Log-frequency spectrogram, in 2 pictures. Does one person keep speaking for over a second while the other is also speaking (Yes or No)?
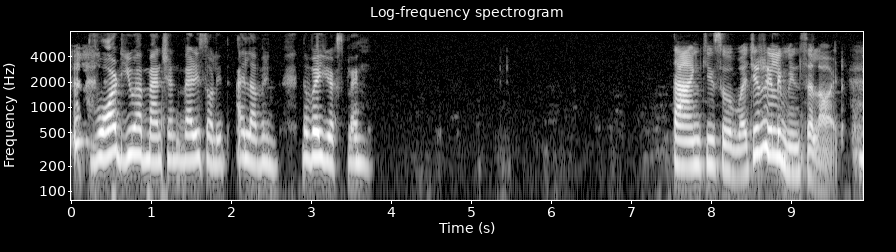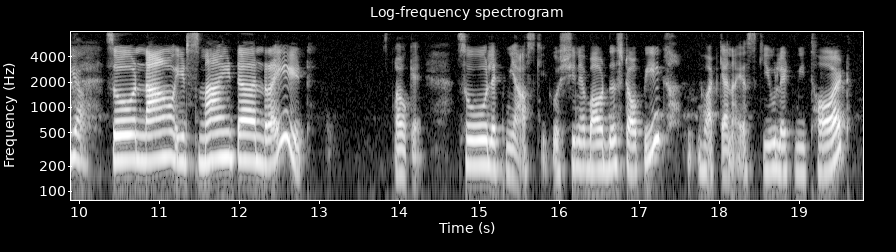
No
